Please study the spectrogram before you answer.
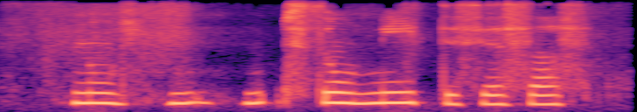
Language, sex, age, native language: Icelandic, female, 9, Icelandic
